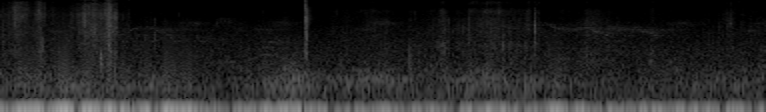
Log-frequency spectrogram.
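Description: Nylon tent rainfly rustling as its corner hook is snapped into a plastic mounting clip, with one sharp click about three seconds in and a few fainter clicks after.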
